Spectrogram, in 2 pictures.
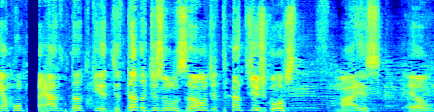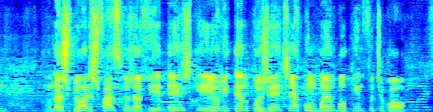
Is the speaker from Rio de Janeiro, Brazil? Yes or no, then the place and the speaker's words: yes; Rio de Janeiro, Brazil; now in São Paulo, Brazil; saí lá do Rio pra vir ser zoado aqui em São Paulo.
